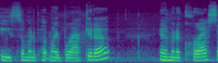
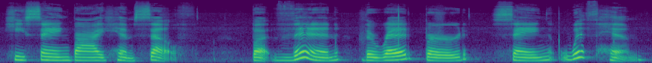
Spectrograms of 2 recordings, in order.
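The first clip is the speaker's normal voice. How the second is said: very slow reading, each word drawn out; slow modeled reading; much slower than usual. Shown as a demonstration. Teacher reading aloud to a child, very slow. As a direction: read slowly so the child follows. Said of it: "follow along as I read".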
